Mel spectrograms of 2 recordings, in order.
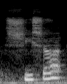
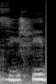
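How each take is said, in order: First: The name begins with an 'sh' sound. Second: The name begins with a 'z' sound. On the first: The speaker calls it right. "the main character's name is" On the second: The speaker calls it wrong. "I was pronouncing it Zishi the entire time"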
